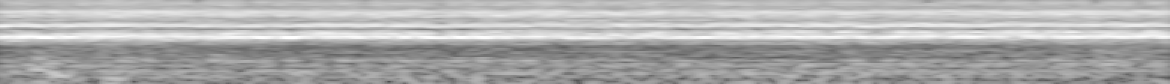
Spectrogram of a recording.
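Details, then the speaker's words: Dryer running with loud steady high-pitched screech as drum turns; fix planned: replace four drum support wheels and lubricate idler wheel, which may also cause the screech. "this has got the fix guy today we have a dryer that is making a terrible screeching sound"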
